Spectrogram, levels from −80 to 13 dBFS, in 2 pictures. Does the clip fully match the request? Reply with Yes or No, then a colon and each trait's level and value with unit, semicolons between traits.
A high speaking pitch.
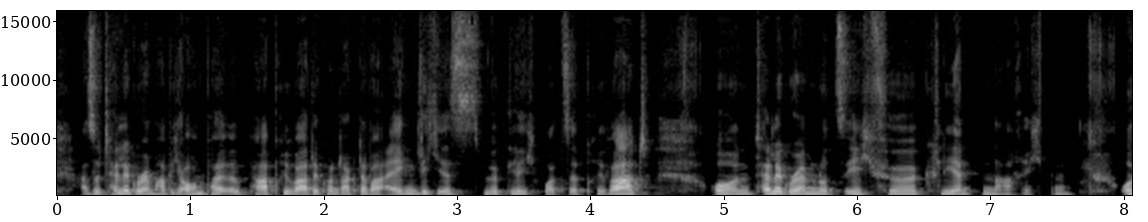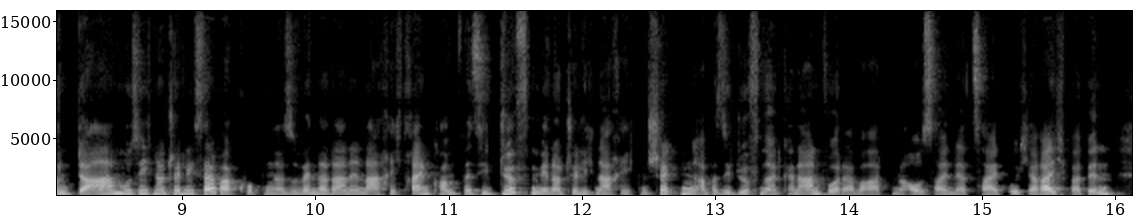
No: medium, 175 Hz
